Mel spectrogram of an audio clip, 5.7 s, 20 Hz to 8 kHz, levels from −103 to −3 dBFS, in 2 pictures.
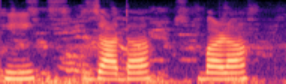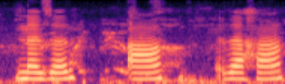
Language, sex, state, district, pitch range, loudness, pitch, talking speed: Hindi, female, Madhya Pradesh, Dhar, 220-230 Hz, -15 LUFS, 225 Hz, 65 wpm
